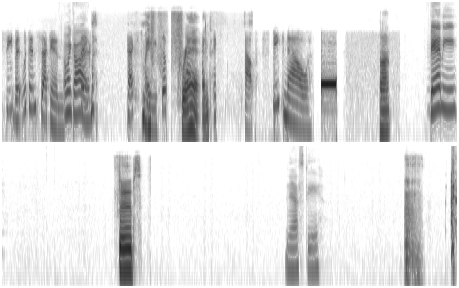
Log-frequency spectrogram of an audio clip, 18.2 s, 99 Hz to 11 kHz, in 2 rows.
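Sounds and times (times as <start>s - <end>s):
speech: 0.2s - 6.5s, 7.6s - 7.8s, 8.6s - 9.2s, 11.4s - 12.0s, 14.8s - 15.5s
voicemail recording tone beep: 6.4s - 6.7s
fart: 17.1s - 17.6s.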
